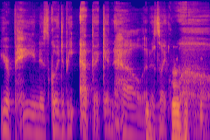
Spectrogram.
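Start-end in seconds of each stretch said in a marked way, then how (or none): 0.0-2.1 deep, low, throaty, menacing horror-movie voice. Describing an actor's movie voice versus his real one, the speaker does it low and throaty. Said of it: "low, throaty".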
